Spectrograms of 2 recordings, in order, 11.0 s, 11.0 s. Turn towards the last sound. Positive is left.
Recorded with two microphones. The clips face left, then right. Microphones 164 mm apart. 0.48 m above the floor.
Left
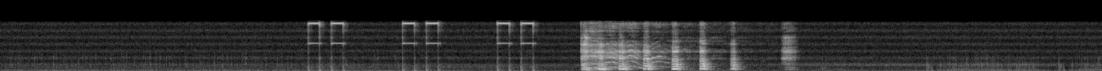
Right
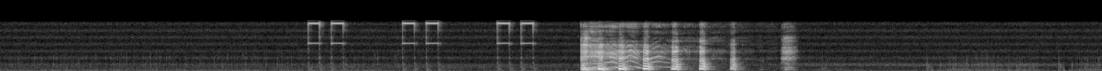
turn(degrees=-75)  # may be behind; listen again after turning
